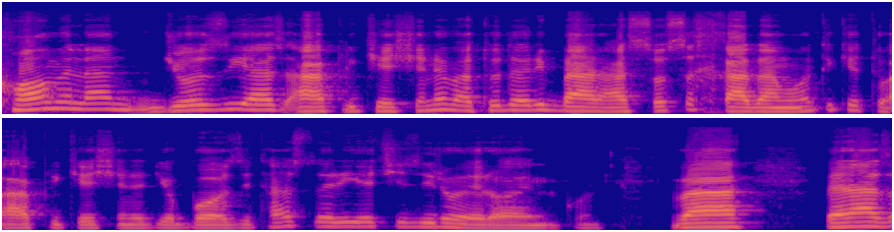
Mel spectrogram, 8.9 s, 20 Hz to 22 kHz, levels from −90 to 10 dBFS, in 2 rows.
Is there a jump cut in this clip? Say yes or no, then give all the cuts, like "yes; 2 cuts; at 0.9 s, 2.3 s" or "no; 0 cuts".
yes; 1 cut; at 7.6 s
